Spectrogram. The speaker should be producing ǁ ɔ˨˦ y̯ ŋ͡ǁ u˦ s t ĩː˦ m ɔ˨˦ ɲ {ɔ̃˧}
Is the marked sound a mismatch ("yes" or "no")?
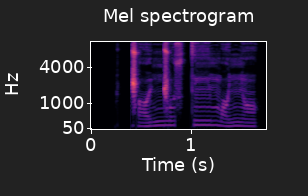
no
